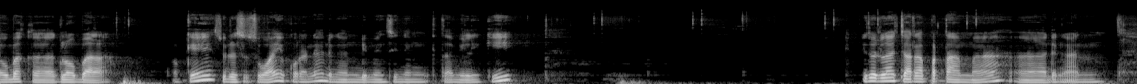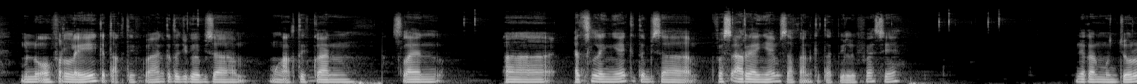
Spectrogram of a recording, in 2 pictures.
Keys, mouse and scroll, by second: 1.1 click, 2.5 Tab, 5.1 Tab, 5.9 click, 6.8 shift+click, 8.1 click, 9.6 click, 11.7 Tab, 13.1-14.9 drag, 15.0 Tab, 16.0-19.1 drag, 20.7 click, 21.3-22.7 drag.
